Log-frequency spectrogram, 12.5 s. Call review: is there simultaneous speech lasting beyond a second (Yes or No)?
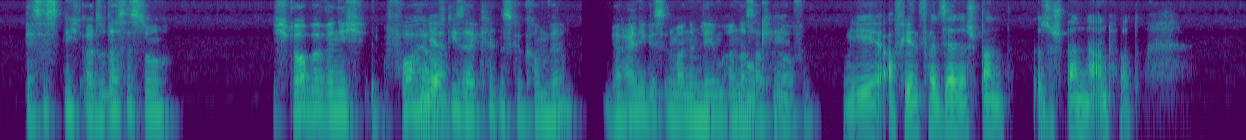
No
